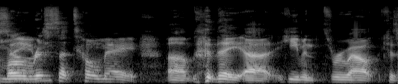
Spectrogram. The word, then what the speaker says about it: Marisa Tomei: wrong last time too i can't say her name right like I called her eight different things Melissa Marissa elicits all is Marisa Tomei they even threw out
